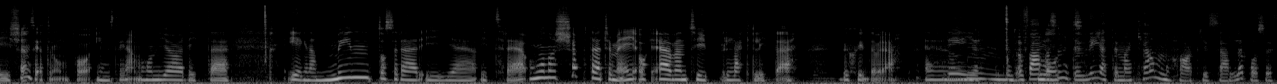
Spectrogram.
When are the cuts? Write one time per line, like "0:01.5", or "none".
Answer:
none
